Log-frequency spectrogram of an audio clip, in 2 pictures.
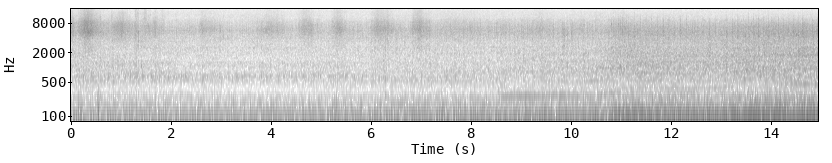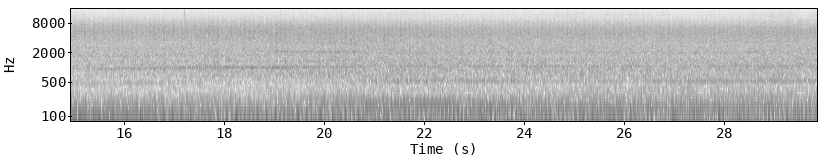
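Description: The 345 gas V8 of a 1966 International 1700 grain truck running at idle. About a third of the way in it takes on load and gets louder, and a steady whine comes in that slowly creeps up in pitch. This is the power-take-off hydraulic pump raising the dump box.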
